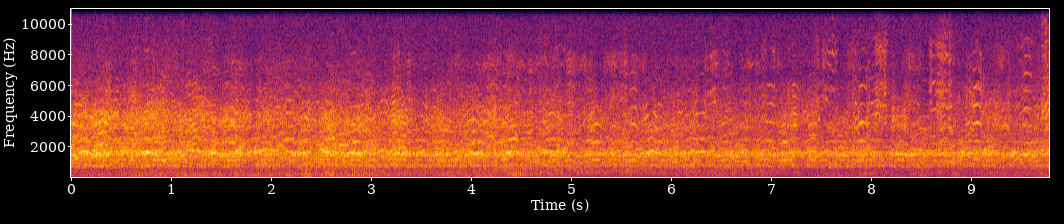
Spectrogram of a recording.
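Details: Large flock of snow geese returning from the bay at sunset, Forsythe National Wildlife Refuge, Oceanville, New Jersey: dense, overlapping nasal honks and yelps in a constant chorus.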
